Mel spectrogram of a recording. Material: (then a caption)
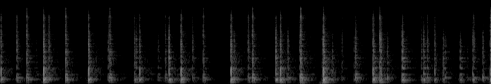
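Sheet metal. Long nails tap rapidly on the lid of a large, round, printed metal cookie tin that is hollow with its lid on. About thirty quick, dry clicks come in uneven bursts, each with a low hollow tone near 230 Hz and a bright edge that dies away almost at once.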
